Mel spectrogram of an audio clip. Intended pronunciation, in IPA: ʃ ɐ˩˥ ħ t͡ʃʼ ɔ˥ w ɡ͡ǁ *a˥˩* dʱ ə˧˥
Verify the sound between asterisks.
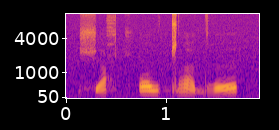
correct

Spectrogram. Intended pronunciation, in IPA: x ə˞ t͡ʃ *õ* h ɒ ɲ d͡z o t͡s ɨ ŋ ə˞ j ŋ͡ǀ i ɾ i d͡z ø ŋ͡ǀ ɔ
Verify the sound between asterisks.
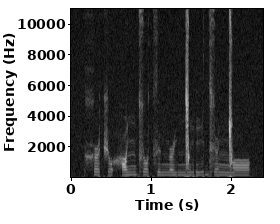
incorrect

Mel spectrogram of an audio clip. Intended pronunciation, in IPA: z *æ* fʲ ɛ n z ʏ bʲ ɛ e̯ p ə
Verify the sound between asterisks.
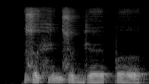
incorrect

